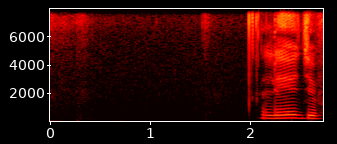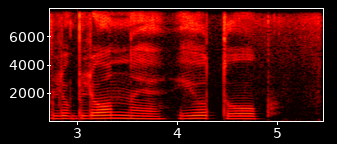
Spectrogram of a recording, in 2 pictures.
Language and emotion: Russian, sad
